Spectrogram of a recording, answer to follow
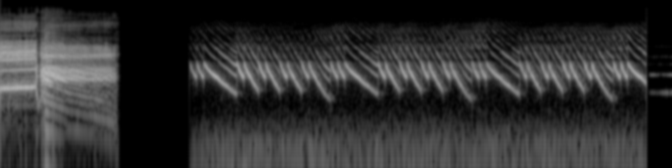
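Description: Electronic sound effect: a short rising sweep, then after a brief silence a long run of rapid falling whistle-like tones, several a second, like a toy alarm.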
